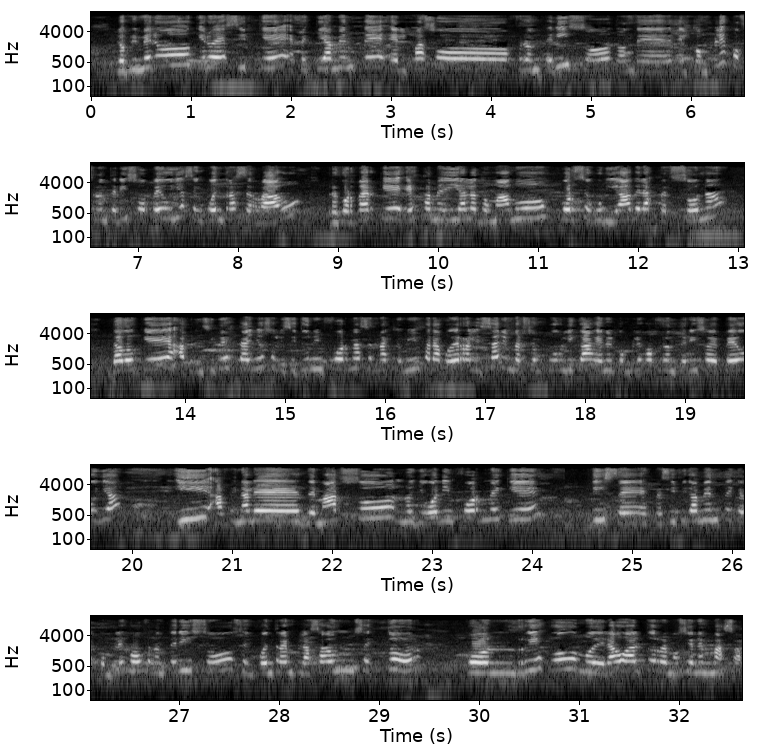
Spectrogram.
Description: La Delegada Presidencial de la Región de Los Lagos, Giovanna Moreira, explicó que el cierre es una medida de precaución para la seguridad de las personas.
